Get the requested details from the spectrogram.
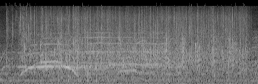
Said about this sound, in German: Vielen lieben Dank an SDAJ für diesen Redebeitrag. Ihr Lieben, genau, einmal Applaus. Auch für alle anderen Redebeiträge, die hier gerade so spontan noch gehalten wurden.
